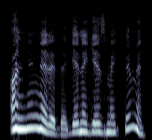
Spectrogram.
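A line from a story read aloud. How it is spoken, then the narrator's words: Laughing. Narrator (Turkish): Yusuf tekrar güldü, lafı değiştirerek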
